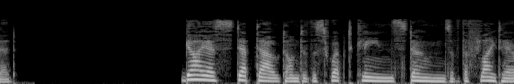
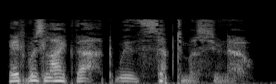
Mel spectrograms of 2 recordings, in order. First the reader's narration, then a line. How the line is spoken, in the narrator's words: he said quietly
